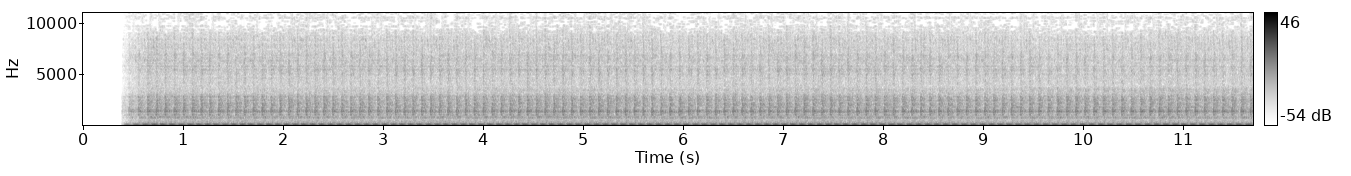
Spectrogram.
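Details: 2015 Polaris RZR, 900 miles on engine, under warranty: idle with steady knock about four beats a second over a deep drone; went away after idling several minutes, returned when driving; dealer claims timing chain tensioner, owner skeptical.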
